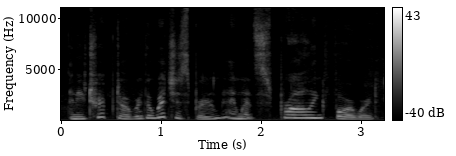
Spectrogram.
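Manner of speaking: ordinary delivery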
